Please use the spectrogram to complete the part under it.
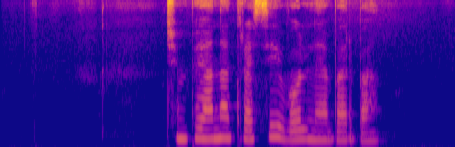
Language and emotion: Russian, neutral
